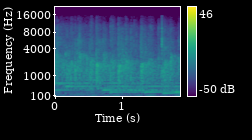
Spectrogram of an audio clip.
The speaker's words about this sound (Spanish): Dale un aplauso al que vive y reina. A Cristo.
